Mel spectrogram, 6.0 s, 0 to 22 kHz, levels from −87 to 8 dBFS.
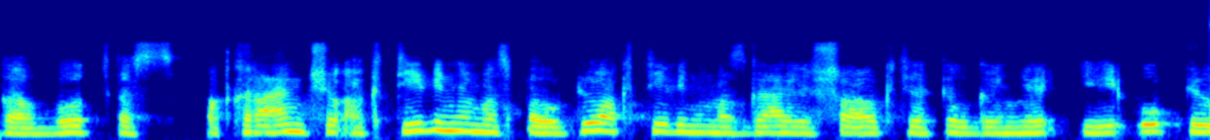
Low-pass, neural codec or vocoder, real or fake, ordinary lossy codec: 7.2 kHz; codec, 16 kHz, 2 kbps, FreqCodec, smaller model; fake; MP3, 96 kbps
